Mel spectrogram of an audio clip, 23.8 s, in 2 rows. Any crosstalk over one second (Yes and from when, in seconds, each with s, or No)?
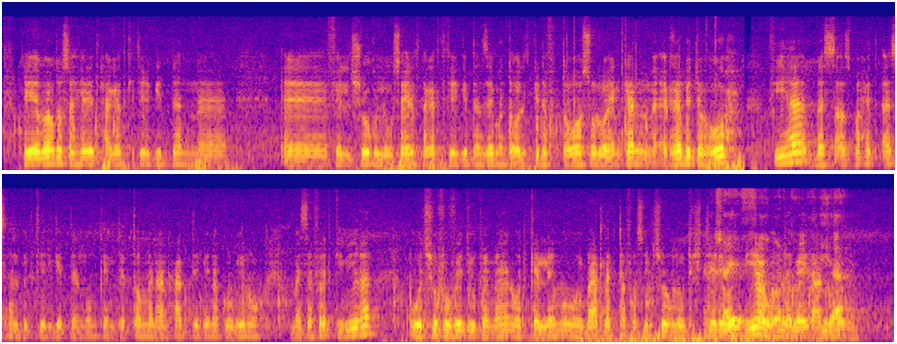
Yes, from 21.2 s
